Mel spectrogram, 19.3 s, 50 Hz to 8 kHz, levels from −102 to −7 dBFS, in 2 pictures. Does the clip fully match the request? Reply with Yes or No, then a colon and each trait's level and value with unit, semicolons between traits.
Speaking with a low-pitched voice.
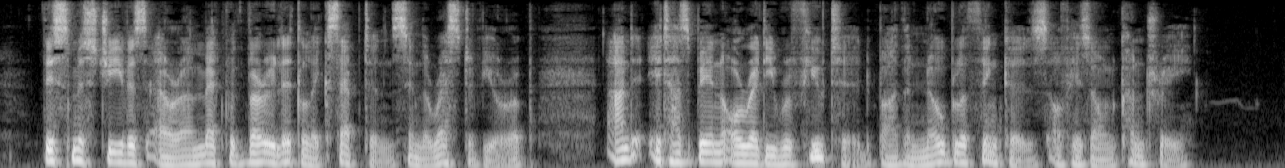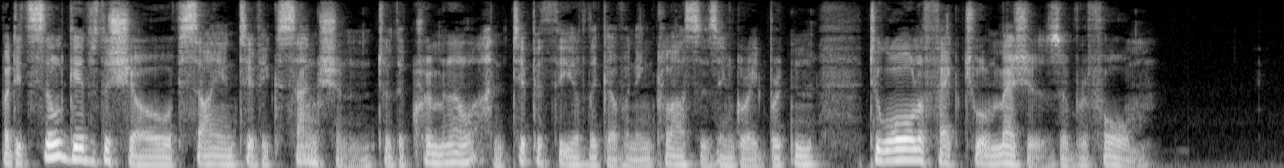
Yes: low, 100 Hz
